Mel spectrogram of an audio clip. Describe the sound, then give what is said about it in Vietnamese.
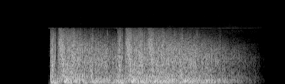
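A huge, thunderous explosion in a fantasy battle scene, as a sky-filling burst of lightning erupts. It hits abruptly and holds as a loud, dense roar for about two seconds, then fades out, with no voices. “Tiếng nổ mạnh, thanh thế kinh người.”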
